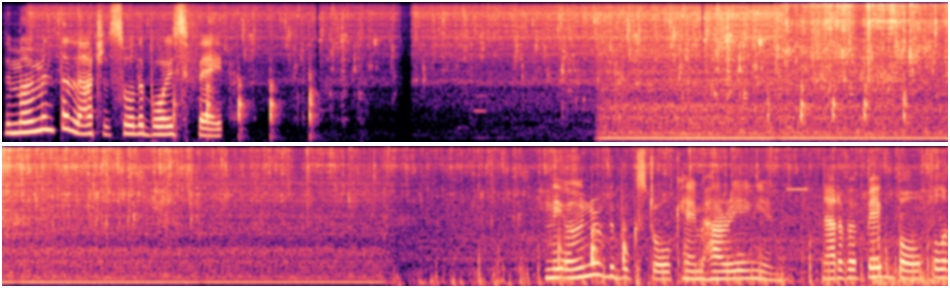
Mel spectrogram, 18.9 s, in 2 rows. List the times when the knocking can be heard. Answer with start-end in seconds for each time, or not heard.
1.7-3.2, 7.7-9.2, 15.0-15.8.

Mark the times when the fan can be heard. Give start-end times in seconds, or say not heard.
5.9-18.8.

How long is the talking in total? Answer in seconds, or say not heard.
6 s.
